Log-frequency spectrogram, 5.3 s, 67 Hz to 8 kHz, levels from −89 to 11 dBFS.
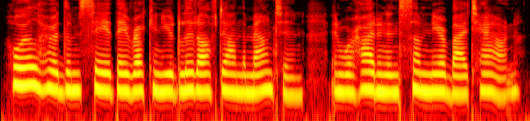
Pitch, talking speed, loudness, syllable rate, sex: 220 Hz, 225 wpm, -17 LUFS, 5.2 syllables/s, female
